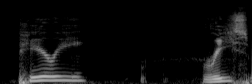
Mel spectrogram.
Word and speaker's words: Piri Reis: Piri Reis Map. I don't know if I'm pronouncing that right. What? Correct. It's spelled P-I-R-I-R-E-I-S.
